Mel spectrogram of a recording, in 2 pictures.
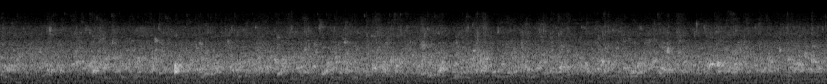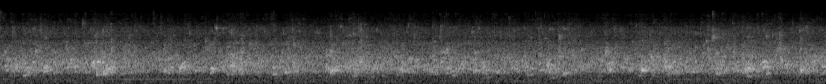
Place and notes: Lithuania, Vyzuonos, inflow into tube
water from the lake flow into tube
